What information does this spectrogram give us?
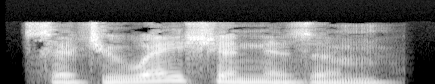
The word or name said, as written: situationism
